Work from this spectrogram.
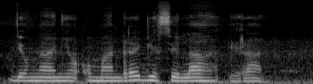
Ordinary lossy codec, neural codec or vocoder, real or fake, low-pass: none; codec, 44.1 kHz, 7.8 kbps, Pupu-Codec; fake; none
